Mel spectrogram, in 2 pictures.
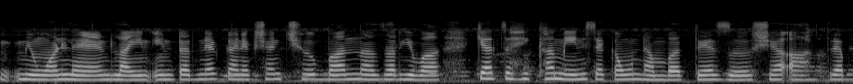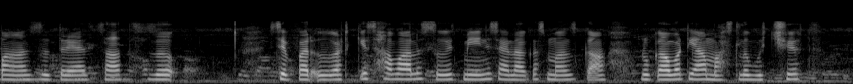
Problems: none marked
